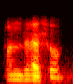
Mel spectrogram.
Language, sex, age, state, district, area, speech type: Urdu, male, 18-30, Uttar Pradesh, Balrampur, rural, conversation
